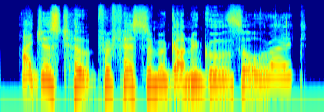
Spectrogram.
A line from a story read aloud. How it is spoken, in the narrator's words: said Lavender tearfully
